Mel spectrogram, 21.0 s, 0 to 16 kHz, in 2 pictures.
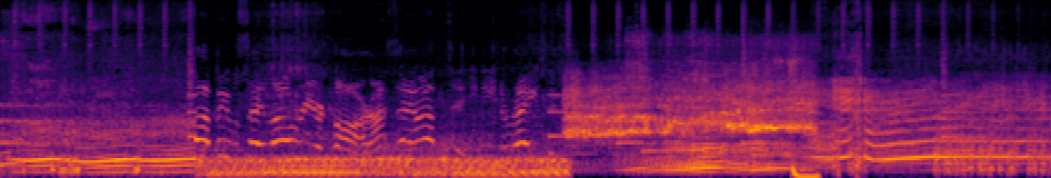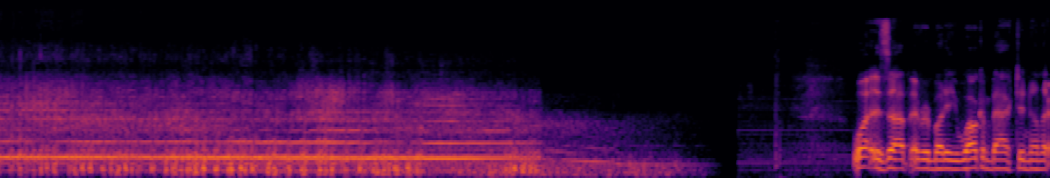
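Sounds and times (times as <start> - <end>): car engine revving: 0.0 - 17.6
tyres squealing: 5.4 - 8.2.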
